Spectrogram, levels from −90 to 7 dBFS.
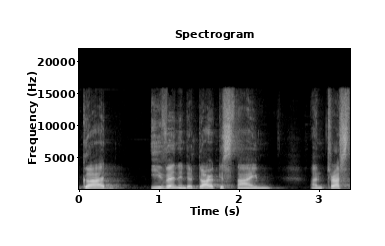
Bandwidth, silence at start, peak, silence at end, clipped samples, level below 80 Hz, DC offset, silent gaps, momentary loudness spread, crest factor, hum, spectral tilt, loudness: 16 kHz; 0.05 s; -2 dBFS; 0 s; under 0.1%; -76 dBFS; under 0.1%; none; 13 LU; 18 dB; none; -3.5 dB/octave; -18 LUFS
